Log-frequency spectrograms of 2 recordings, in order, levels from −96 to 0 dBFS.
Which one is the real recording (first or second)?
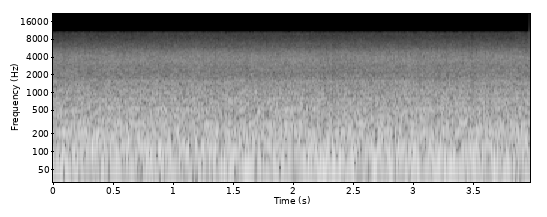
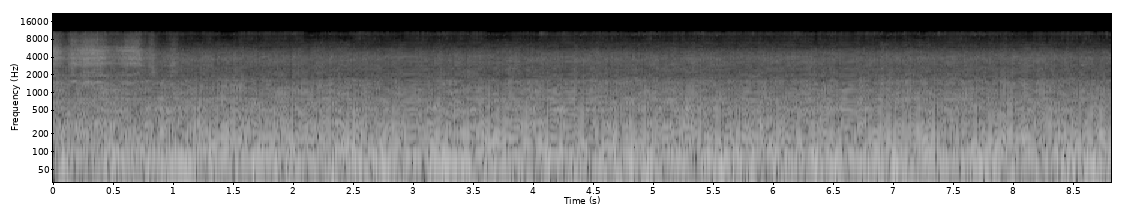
first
